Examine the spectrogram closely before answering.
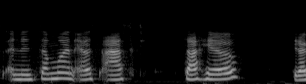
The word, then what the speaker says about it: Sahil: a double s and then someone else asked sahio did i pronounce that right yeah i do test for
